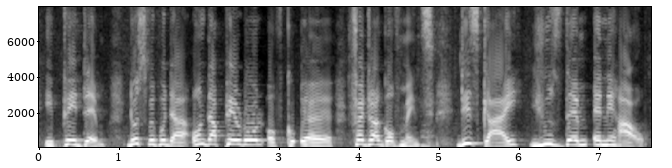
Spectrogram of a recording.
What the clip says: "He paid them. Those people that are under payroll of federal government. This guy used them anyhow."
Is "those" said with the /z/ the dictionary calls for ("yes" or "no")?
no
